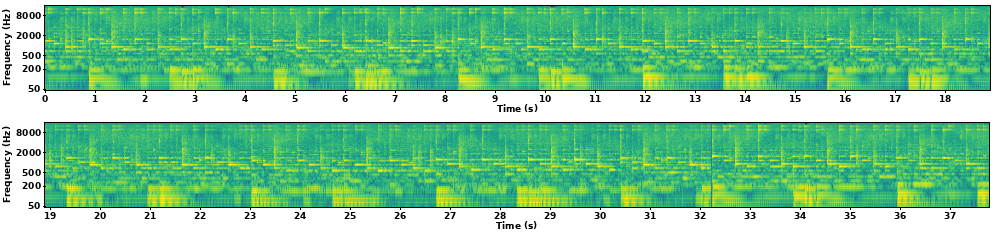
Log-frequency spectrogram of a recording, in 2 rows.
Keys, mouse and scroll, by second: 0.9 Return, 2.0 scroll down 2, 2.3 middle click, 2.7 shift+z, 3.1-3.7 middle click, 3.6 Tab, 4.4-6.7 middle drag, 7.2-7.8 scroll down 1, 7.8-8.4 middle click, 9.0 Tab, 9.9-10.5 middle click, 10.8-12.5 scroll up 1, 12.5 click, 15.3 scroll down 1, 15.8-16.4 middle click, 17.1 click, 18.7 2, 18.9 click, 22.2-23.6 shift+scroll down 1, 25.5-25.9 scroll down 1, 27.9 e, 28.2 s, 29.6 click, 29.9 shift+z, 31.0 ctrl+z, 31.8 scroll down 2, 31.8-33.1 middle drag, 34.6-36.1 scroll up 2, 37.4 alt+shift+click.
